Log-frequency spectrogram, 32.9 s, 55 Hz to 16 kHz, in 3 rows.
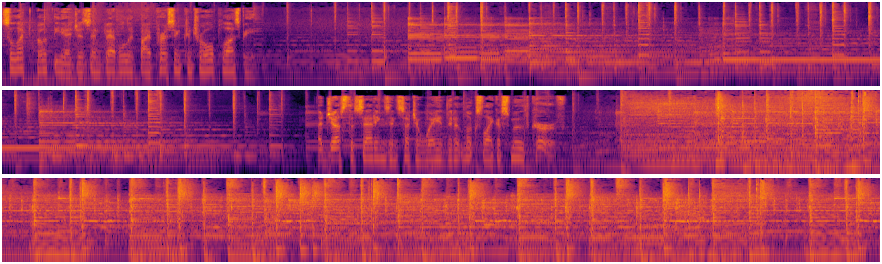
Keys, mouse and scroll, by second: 1.1 ctrl+b, 2.3 click, 4.7 typing, 7.7-9.6 drag, 7.7 typing, 12.5 click, 13.0-14.2 right click, 13.9 click, 14.2 scroll down 1, 14.5-15.7 alt+drag, 16.3-17.3 right click, 17.6 click, 17.9 space, 19.0 scroll down 1, 19.2-20.0 typing, 20.5-21.2 scroll up 1, 21.2-23.0 drag, 26.5-27.1 click, 27.2-28.1 right click, 28.1 space, 28.9 scroll up 1, 29.3-30.2 alt+click, 30.5 scroll up 1, 30.8-31.4 alt+click.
